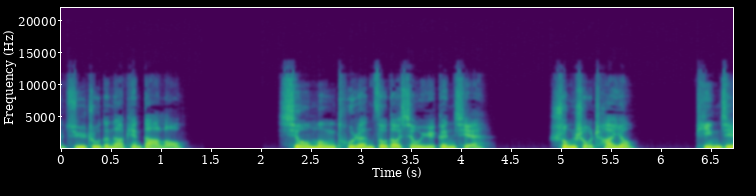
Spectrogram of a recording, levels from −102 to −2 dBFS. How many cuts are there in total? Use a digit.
0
